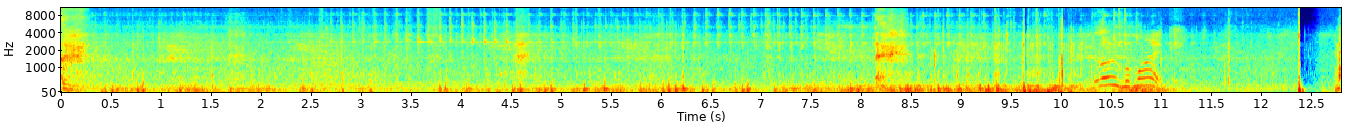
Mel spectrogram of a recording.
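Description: Small plastic penny board wheels rolling over pavement, a continuous rattling rumble with wind on the microphone. A voice is heard briefly near the end.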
